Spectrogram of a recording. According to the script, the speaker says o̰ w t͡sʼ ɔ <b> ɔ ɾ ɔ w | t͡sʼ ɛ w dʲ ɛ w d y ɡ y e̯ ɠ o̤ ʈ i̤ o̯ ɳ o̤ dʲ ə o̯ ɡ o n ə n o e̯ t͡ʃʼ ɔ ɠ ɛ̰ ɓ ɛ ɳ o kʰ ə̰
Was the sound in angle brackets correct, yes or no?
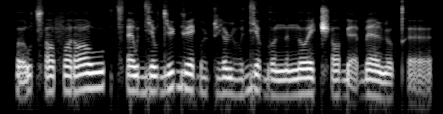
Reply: no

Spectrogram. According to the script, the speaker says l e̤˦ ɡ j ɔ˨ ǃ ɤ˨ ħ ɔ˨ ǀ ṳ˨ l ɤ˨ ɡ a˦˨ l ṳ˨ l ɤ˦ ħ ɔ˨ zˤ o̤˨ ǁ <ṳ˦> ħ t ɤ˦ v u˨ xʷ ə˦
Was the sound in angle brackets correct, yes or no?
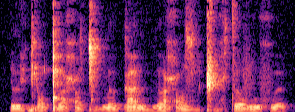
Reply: no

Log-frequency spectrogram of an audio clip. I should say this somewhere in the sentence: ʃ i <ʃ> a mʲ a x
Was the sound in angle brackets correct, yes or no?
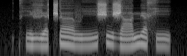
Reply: no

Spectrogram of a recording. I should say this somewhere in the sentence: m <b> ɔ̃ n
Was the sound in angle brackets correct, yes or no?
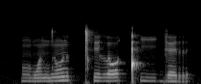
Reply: yes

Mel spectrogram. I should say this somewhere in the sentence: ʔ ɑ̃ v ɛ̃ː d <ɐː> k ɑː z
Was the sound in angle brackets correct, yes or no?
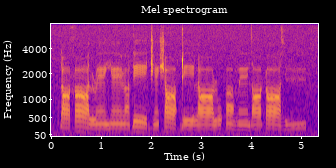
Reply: no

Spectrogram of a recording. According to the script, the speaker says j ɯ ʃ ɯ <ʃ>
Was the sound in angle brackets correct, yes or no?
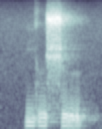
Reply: no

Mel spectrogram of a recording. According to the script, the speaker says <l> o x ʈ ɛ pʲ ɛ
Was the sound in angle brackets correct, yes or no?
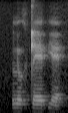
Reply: yes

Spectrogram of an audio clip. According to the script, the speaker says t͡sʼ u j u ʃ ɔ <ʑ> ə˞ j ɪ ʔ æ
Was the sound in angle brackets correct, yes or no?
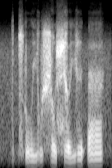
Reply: no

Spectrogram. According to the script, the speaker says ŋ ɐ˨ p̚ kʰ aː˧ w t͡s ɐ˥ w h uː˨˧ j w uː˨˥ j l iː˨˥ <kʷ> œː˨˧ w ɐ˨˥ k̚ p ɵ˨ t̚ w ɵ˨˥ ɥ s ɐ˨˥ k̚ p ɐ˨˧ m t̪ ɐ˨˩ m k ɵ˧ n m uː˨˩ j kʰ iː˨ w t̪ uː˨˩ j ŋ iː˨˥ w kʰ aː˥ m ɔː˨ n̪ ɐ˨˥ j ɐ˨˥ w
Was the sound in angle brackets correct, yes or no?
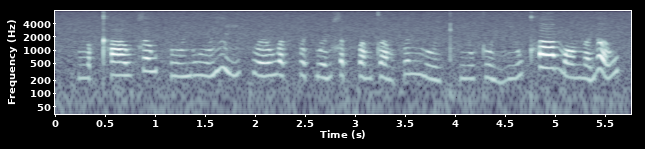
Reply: yes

